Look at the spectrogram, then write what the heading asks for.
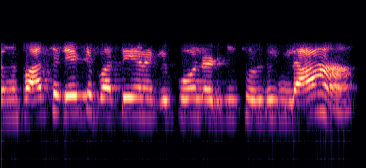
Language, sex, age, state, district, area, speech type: Tamil, female, 60+, Tamil Nadu, Virudhunagar, rural, conversation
